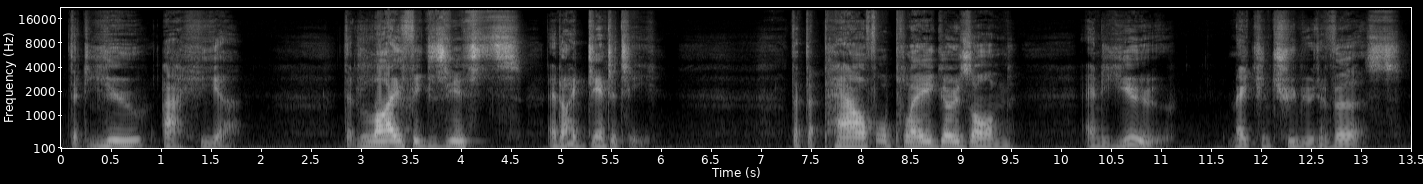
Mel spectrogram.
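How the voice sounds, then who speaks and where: A man playing a passionate, theatrical English teacher in a dramatic monologue, declaiming deliberately with pauses. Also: mid-range voice, darkish tone. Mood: earnest, hushed passion. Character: passionate, theatrical male English teacher rousing his pupils.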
